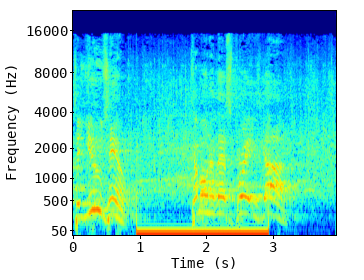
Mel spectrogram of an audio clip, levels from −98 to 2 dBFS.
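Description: At 0.96 s a DC step occurs. The waveform's zero line suddenly jumps by about -18 dBFS and holds there. It steps back at 2.94 s. Each jump gives a low thump or click. The sound itself carries on unchanged through both.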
